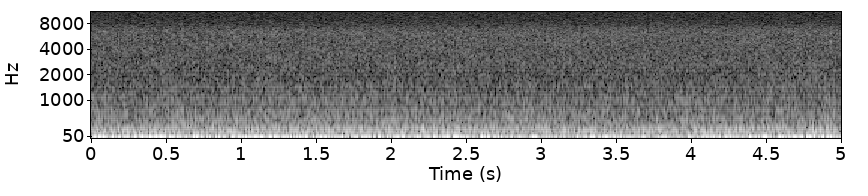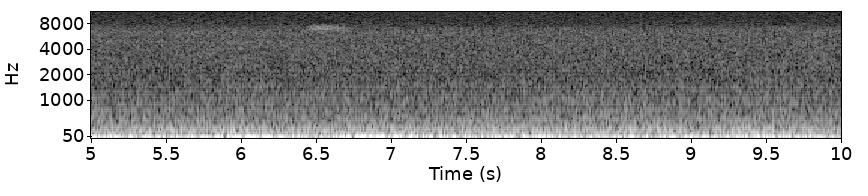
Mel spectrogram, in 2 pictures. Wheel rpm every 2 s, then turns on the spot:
0, 0, 0, 0, 0.
none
